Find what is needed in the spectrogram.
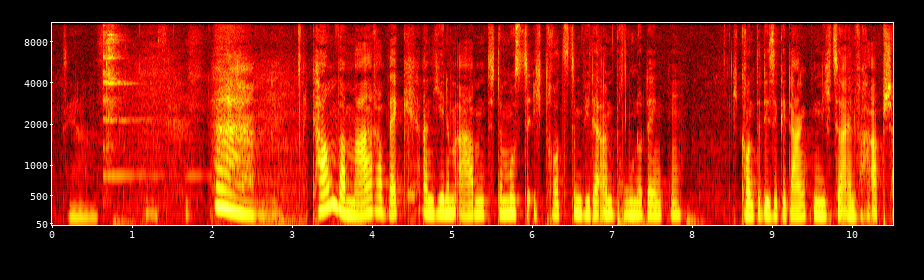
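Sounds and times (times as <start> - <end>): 
speech: 0.2 - 8.0, 8.6 - 10.4
glasses clinking in a toast: 0.6 - 2.5.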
